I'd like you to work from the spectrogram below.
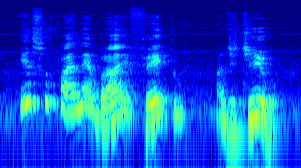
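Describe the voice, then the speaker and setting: Through audible room echo, a man talks at a fairly slow pace with very wide pitch swings. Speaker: university lecturer in plant genetics. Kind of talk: lecture.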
